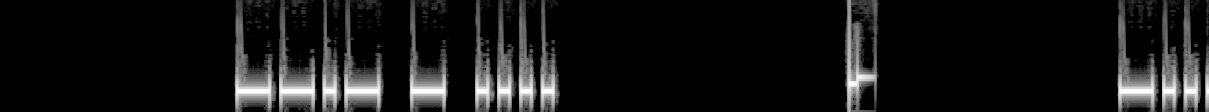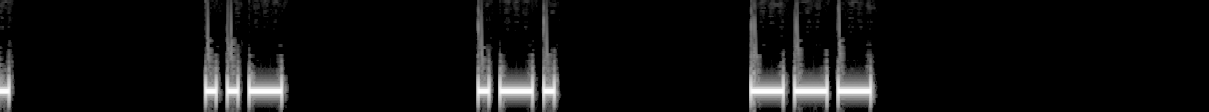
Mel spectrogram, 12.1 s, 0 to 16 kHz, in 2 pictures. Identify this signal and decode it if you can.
Morse code, heard as a keyed tone, about 22 wpm, spaced as for 10 wpm, 700 Hz. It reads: QTH BURO
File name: Top 90 QSO Elements - 6x Character Spacing - 22wpm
